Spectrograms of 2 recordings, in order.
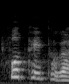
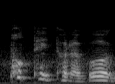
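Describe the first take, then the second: First: The word begins with an f sound. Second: The word begins with a p sound. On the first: The speaker calls it wrong. "피에이치 발음이 에프 발음이 나거든요" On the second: The speaker calls it right. "남편이 이제 정정을 해주더라고요"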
